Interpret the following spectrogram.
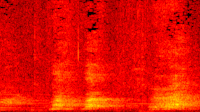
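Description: A person imitating a dog, giving three barks, the last the loudest.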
